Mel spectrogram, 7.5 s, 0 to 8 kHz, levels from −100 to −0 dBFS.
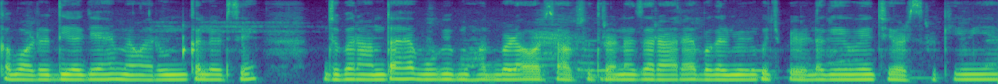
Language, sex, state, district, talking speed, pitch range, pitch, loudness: Hindi, female, Bihar, Bhagalpur, 265 wpm, 175-180 Hz, 180 Hz, -19 LUFS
